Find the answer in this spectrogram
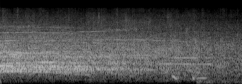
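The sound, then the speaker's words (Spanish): A crowd claps loudly and steadily, a dense wash of applause that fades only slightly, with a faint voice briefly breaking through near the end. “fuerte el aplauso”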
